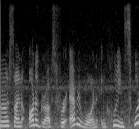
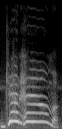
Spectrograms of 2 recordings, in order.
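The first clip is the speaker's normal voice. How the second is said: high, loud mob cry; yell; 14 semitones higher, 7 dB louder than usual. A narrator's reading. Angry crowd turning on SpongeBob, yelling. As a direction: yell it to set a crowd charging. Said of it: "they yelled".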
